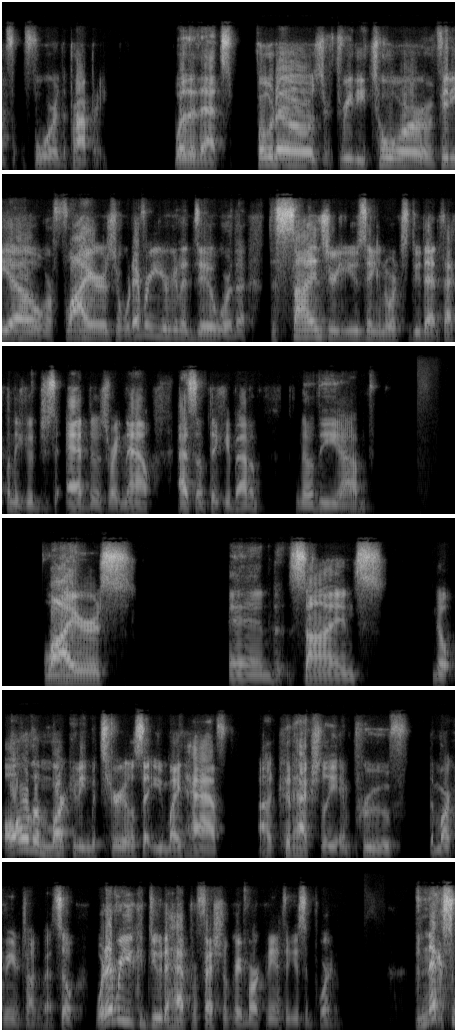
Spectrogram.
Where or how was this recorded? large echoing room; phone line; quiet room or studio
quiet room or studio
